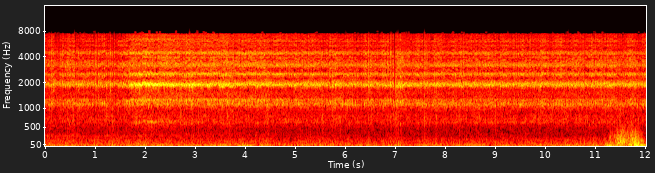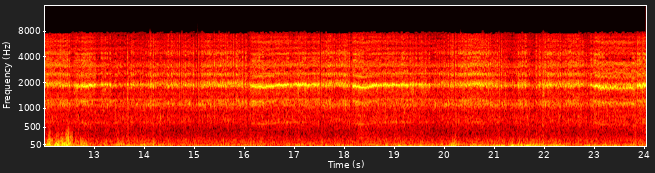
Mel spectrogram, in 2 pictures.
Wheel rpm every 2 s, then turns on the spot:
170, 170, 170, 170, 170, 170, 160, 160, 170, 160, 160, 160.
none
